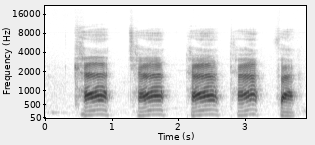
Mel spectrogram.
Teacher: इनके बोलने में क्या है, मुख से अधिक हवा निकलती है। देख लो, ख छ ठ थ फ, क्या मुख से अधिक हवा निकलती है इनके बोलने में। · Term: महाप्राण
